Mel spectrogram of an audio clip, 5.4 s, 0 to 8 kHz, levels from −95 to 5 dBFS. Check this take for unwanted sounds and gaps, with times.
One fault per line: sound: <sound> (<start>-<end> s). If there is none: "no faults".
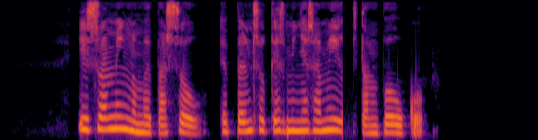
sound: dropout (3.4-3.5 s)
